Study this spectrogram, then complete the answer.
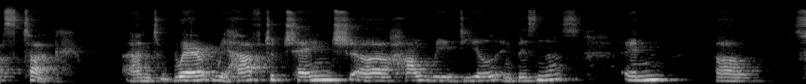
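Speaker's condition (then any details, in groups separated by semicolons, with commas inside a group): No condition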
